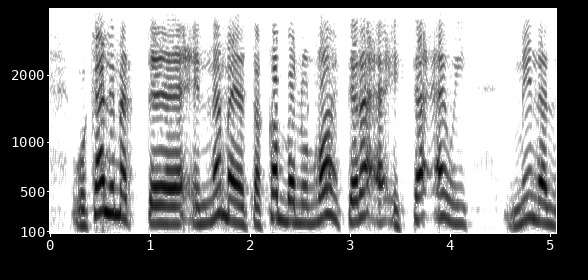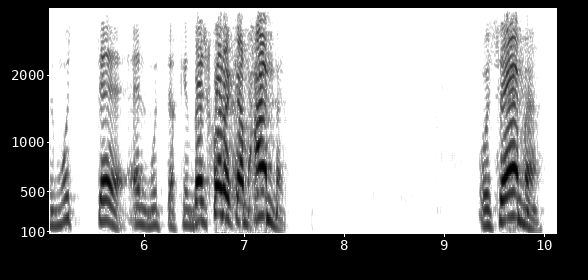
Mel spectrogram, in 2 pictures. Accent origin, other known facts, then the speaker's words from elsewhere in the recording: Sharqia Governorate, Egypt; لأن أنا من الشرقية.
